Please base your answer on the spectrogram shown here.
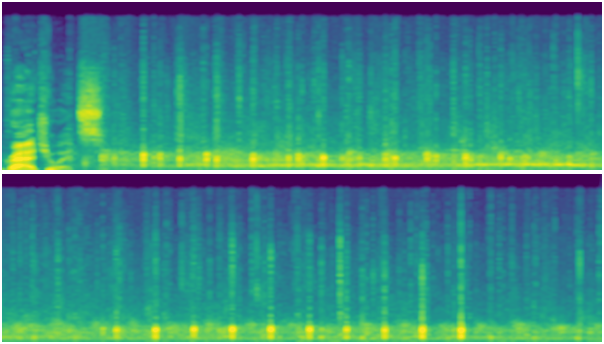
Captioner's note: applause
